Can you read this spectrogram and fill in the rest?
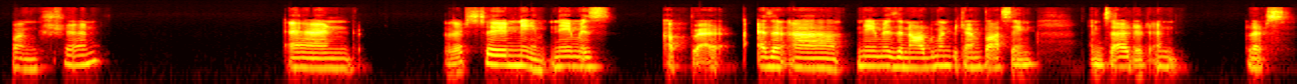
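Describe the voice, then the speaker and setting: A young woman teaching programming in an unhurried, think-aloud way, pausing and restarting as she types examples. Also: on the low side, vocal fry, fairly bright tone. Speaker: programming instructor. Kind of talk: screen-recorded coding tutorial.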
